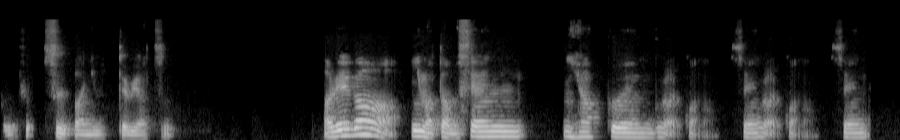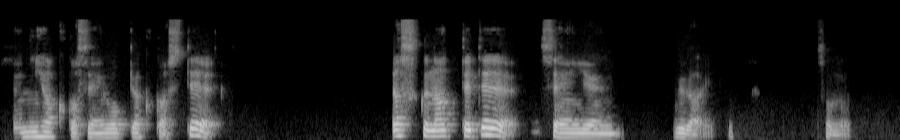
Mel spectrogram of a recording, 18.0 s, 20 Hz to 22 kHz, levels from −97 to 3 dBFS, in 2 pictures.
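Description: A stream segment was repeated in this speech clip: the player fetched or queued the same one-second chunk twice, so at 7.57 s the audio jumps back and replays the preceding second of speech before carrying on from 8.57 s. The seam is audible as a small blip where playback snaps back, and the repeat adds 1.0 s to the running time, so everything after that point arrives a second later than it should.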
